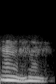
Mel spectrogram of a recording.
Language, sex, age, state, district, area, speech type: Manipuri, male, 60+, Manipur, Imphal East, rural, conversation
